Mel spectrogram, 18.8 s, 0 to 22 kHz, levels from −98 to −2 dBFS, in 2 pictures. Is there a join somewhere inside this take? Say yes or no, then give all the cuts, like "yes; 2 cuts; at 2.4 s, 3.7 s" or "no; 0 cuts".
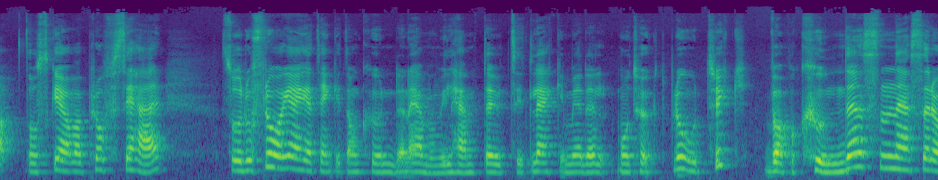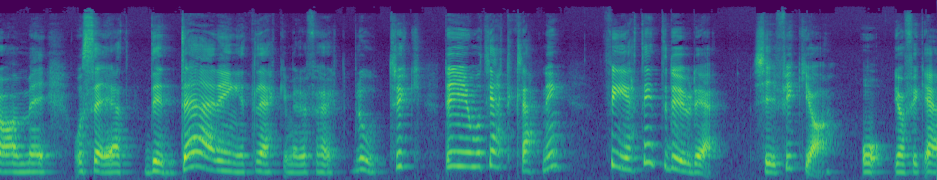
no; 0 cuts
